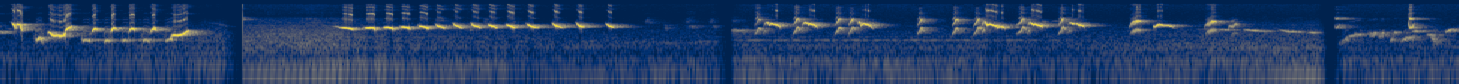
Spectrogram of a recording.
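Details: White-rumped shama (murai batu) song for provoking rival shamas to sing: varied bursts of rich whistled phrases, a steady chain of repeated rising notes, then complex mixed trills, separated by short gaps.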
